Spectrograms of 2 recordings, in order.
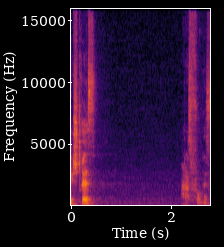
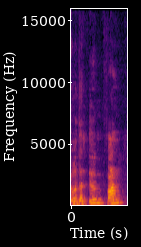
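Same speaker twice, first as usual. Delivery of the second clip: usual speaking voice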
